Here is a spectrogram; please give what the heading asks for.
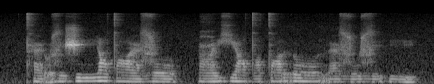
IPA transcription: tʰ æ ɾ o̰ ɮ i ʃ iː tˤ æː ɮ o | ʕ i ç eː dˤ i tˤ i r oː r æ ɮ u ɮ i ʔ i

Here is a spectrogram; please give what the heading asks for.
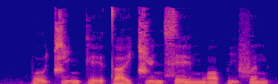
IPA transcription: p o̰˨˩ ʊ̯ t͡ɕ i˥˨ ŋ k ḛ˨˩ ɪ̯ t̪ a˨˦ ɪ̯ t͡ɕ y˥˨ n s e˥˨ ɪ̯ n̪ w ɔ˦ p ḭ˨˩ f ə˥˨ n

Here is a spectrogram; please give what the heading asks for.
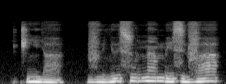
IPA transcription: t͡ʃ ĩ˨ j a˨ | v ɨ˨ l ɨ˦ s u˦ n ã˦ m e˨˦ z ɨ˨ v a˦

